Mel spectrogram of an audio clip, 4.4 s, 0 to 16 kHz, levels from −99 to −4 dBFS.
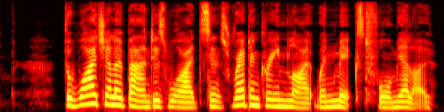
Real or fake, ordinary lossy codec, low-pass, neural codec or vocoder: real; AAC, 96 kbps; 14.4 kHz; none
